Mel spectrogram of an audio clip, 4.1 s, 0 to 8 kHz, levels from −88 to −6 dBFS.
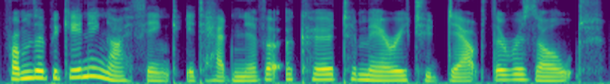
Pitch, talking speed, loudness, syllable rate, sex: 175 Hz, 220 wpm, -18 LUFS, 5.9 syllables/s, female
